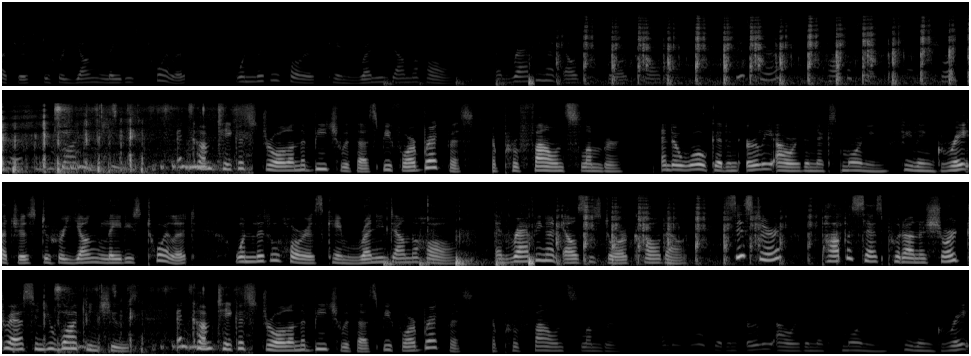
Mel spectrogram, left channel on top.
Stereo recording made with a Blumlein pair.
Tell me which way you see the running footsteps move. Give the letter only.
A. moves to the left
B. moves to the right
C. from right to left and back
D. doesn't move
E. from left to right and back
A.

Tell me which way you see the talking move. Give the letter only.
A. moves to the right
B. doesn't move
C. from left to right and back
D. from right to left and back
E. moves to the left
E.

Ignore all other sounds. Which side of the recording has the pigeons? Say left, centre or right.
left.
